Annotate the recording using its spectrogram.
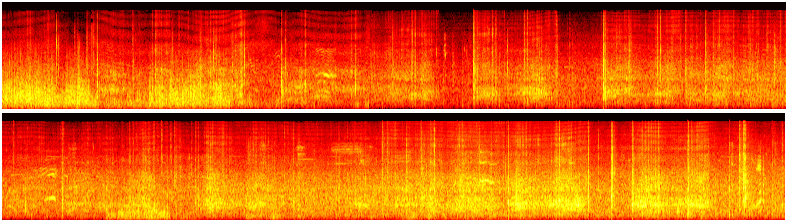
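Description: Skateboard wheels rolling and carving on a concrete bowl, broken by sharp clacks of the board popping and landing. The loudest clack comes about twelve seconds in.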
